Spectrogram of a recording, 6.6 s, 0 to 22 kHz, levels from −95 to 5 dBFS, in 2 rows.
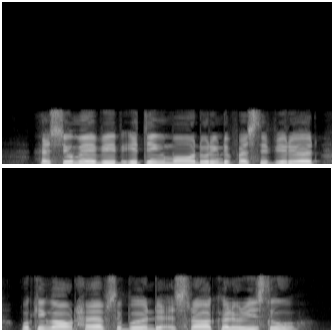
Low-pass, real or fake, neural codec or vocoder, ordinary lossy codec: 7.2 kHz; real; none; none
